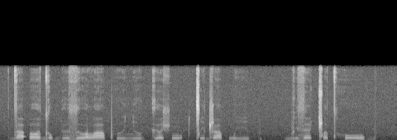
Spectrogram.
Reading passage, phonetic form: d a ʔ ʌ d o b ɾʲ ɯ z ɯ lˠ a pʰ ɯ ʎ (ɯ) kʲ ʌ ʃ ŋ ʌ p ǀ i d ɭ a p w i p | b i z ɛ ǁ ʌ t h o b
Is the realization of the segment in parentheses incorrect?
no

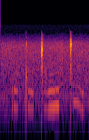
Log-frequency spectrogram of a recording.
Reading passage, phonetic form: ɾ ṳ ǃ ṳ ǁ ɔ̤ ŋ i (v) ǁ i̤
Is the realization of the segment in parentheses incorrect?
yes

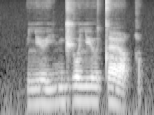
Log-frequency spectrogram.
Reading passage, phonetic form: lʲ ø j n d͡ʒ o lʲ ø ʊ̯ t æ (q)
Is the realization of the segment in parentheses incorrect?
no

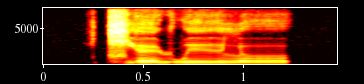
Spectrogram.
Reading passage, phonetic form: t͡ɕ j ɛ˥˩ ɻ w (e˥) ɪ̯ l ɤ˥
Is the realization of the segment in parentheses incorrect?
no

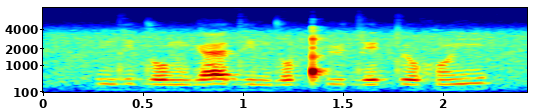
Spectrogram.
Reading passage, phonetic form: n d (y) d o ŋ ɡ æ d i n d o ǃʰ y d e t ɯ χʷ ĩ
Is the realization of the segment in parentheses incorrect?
yes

